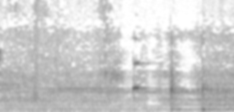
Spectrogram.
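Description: A few light clicks and knocks from hands handling the machine's metal control panel in the second half, over a steady low background noise.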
